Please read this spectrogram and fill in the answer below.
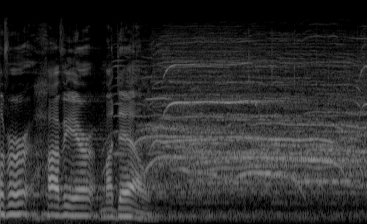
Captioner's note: audience cheers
